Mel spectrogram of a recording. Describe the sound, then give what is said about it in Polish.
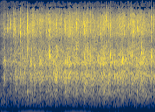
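Steady, moderately quiet applause from the audience at a formal ceremony welcoming diplomats, veterans and other guests. It is a dense, even patter of many hands clapping with no pauses. “Wielkie brawa.”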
